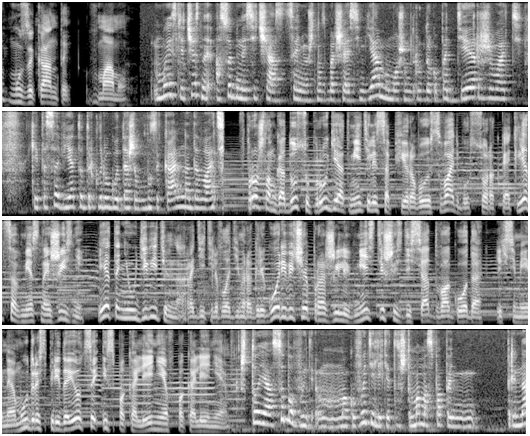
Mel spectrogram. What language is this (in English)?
Russian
